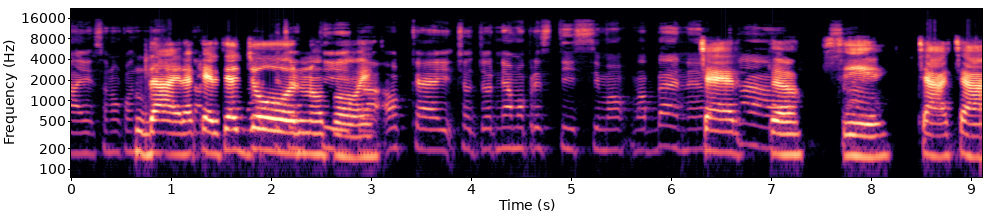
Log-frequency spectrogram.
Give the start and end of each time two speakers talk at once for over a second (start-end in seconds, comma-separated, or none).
0.8-3.0, 6.3-8.2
